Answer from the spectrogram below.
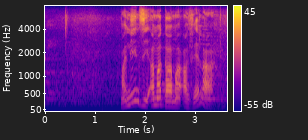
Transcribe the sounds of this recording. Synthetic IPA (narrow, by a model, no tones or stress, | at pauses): manind͡zʱiʔamaɡ̥ʱamaʔavɛla̰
